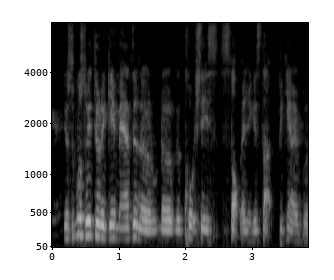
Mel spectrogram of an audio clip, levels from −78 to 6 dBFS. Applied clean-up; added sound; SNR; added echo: none; none; none; reverberation time 0.1 s.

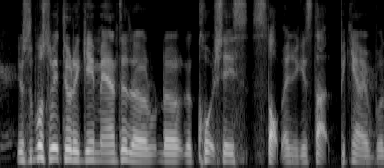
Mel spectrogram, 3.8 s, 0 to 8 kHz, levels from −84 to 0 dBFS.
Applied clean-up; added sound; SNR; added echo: none; none; none; none.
